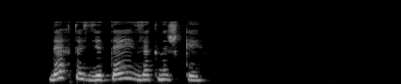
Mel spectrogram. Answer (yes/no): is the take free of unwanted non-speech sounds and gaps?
yes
